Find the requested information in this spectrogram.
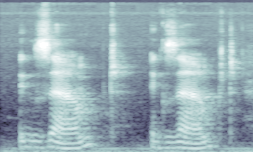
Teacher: i'm not really doing a loud p sound because my lips are already closed for the m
